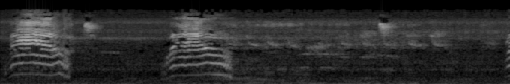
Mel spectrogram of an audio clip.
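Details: Domestic cat meowing, used to attract cats: two clear harmonic meows about two seconds apart, each rising then falling, with a faint high chirp between them and a quiet background.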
